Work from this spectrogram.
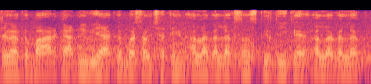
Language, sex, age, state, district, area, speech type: Maithili, male, 30-45, Bihar, Purnia, rural, spontaneous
